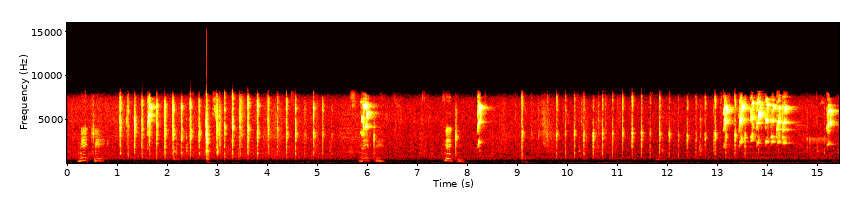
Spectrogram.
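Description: A kinkajou smacks its lips as it chews food.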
